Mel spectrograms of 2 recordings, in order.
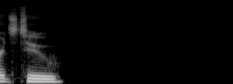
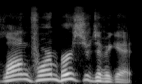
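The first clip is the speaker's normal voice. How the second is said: mocking Obama critics; 5 semitones higher than usual. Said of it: "It was".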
